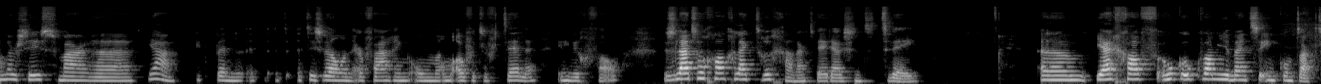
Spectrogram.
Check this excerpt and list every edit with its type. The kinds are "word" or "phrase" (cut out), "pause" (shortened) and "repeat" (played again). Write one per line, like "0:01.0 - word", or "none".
0:04.4 - word
0:05.5 - pause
